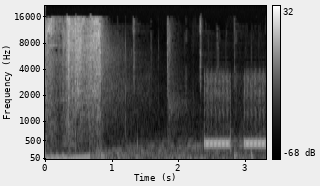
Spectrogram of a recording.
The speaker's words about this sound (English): I'm going to make the call across the Hits Radio Network now. Remember, you need to answer before the phone has rung five times.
